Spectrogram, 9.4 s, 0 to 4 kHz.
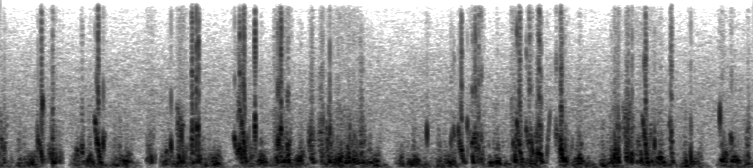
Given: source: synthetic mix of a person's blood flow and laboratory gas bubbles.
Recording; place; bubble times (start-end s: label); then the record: Doppler ultrasound of blood flow; precordium
0.00-0.17 s: bubbles
0.44-0.79 s: bubbles
0.99-1.06 s: bubbles
1.15-1.33 s: bubbles
1.83-1.96 s: bubbles
2.10-2.55 s: bubbles
2.89-3.24 s: bubbles
3.41-3.66 s: bubbles
3.83-4.67 s: bubbles
5.31-5.38 s: bubbles
5.62-6.06 s: bubbles
6.38-6.88 s: bubbles
6.93-7.13 s: bubbles
7.62-8.24 s: bubbles
8.36-8.44 s: bubbles
8.60-8.68 s: bubbles
8.97-9.17 s: bubbles
9.29-9.39 s: bubbles
From the record:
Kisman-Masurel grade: 243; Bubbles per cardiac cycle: several, 3 to 8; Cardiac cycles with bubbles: 100%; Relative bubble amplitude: loud (0.450 to 0.775); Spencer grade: 3 (all of the cardiac periods contain showers or single bubble signals, but not dominating or overriding the cardiac motion signals); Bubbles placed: only in the low amplitude regions of the cardiac cycle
